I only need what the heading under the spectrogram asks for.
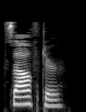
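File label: "softer", British English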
